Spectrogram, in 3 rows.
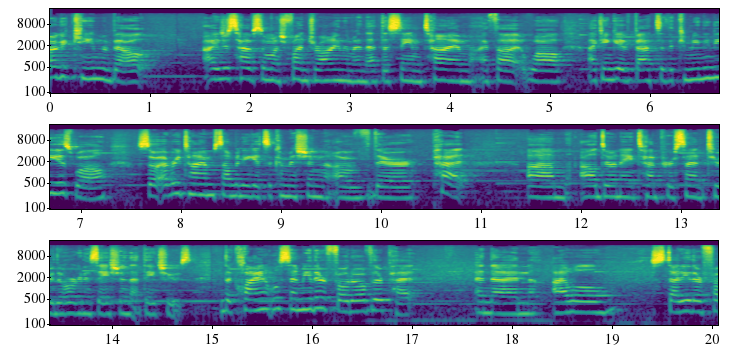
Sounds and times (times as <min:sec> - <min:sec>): Speech: 0:00.0 - 0:10.9, 0:11.5 - 0:20.0
Music: 0:00.0 - 0:20.0.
